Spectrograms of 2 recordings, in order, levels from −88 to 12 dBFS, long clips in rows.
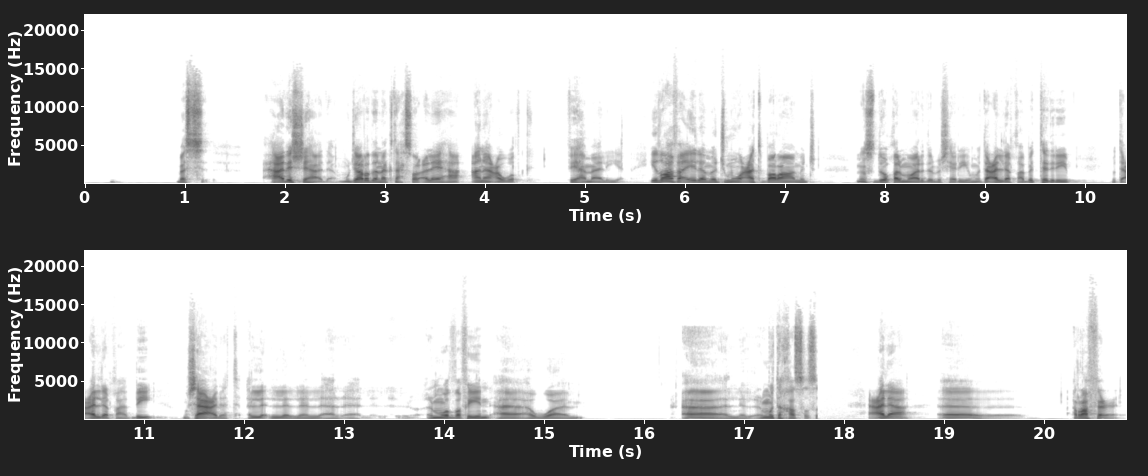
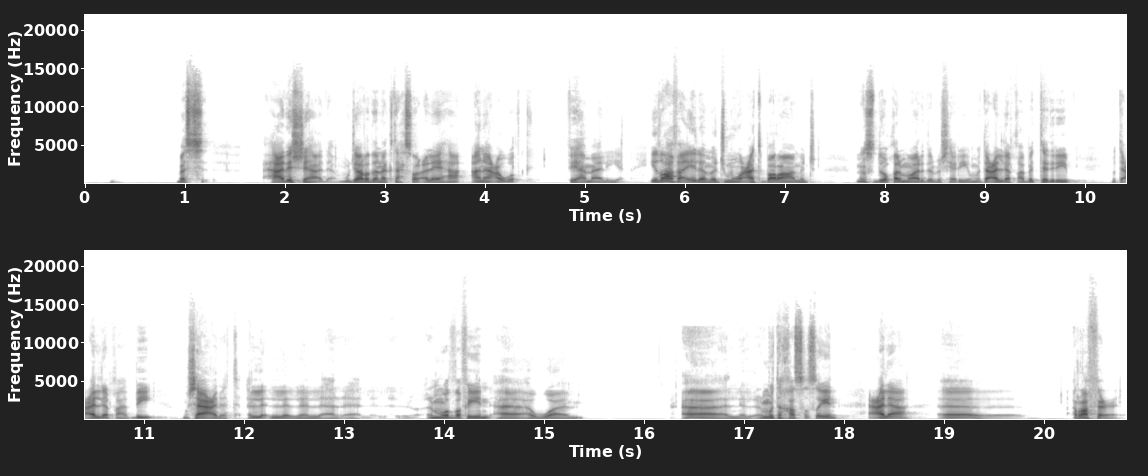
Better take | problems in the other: second | audio cutting out; at 18 s

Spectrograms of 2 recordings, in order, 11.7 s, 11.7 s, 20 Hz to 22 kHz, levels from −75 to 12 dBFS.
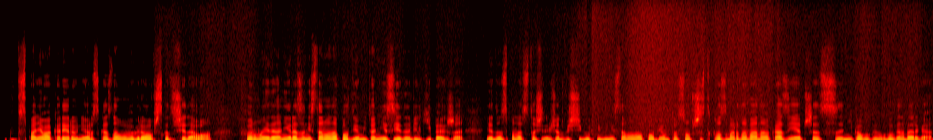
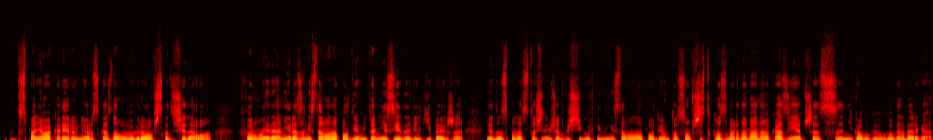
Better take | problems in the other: second | hiss; faint; from 2 s on; 20 dB below the speech

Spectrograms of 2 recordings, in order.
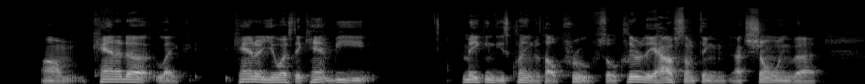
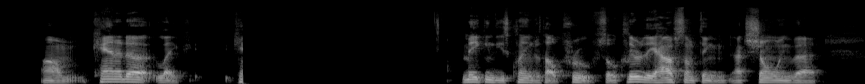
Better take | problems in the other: first | audio cutting out; at 2.5 s for 1.5 s

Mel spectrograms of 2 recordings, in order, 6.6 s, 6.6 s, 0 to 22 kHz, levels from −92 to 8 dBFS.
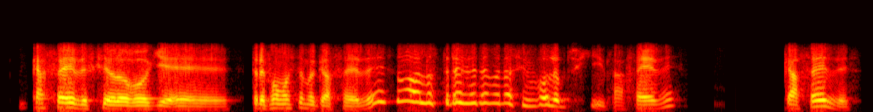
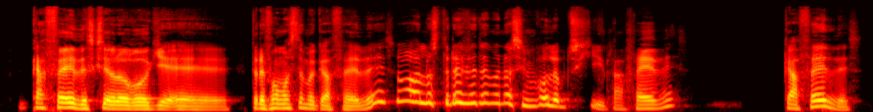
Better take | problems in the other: second | phone-call audio; poor line; nothing above 4 kHz

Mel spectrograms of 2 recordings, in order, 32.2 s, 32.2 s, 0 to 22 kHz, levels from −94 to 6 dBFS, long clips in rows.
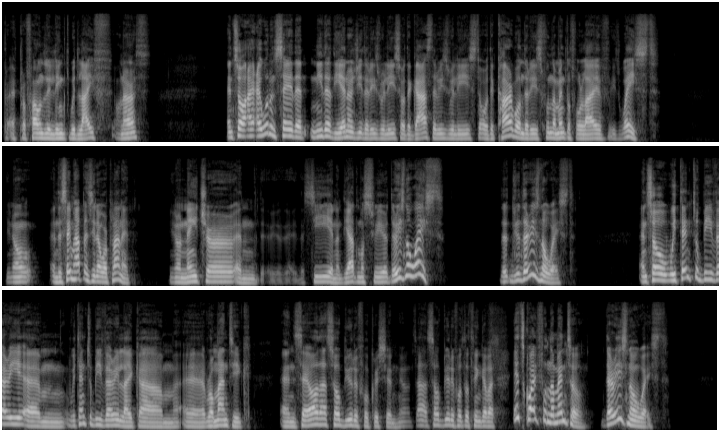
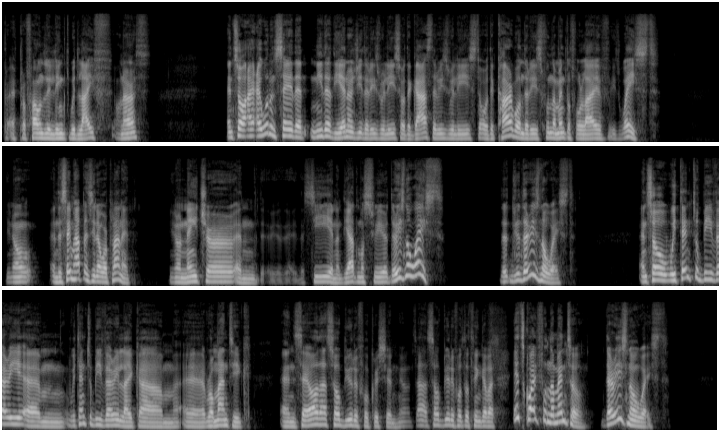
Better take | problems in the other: neither | none

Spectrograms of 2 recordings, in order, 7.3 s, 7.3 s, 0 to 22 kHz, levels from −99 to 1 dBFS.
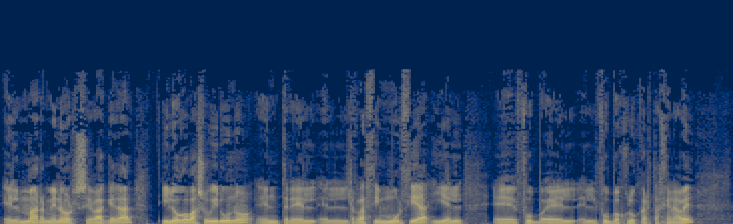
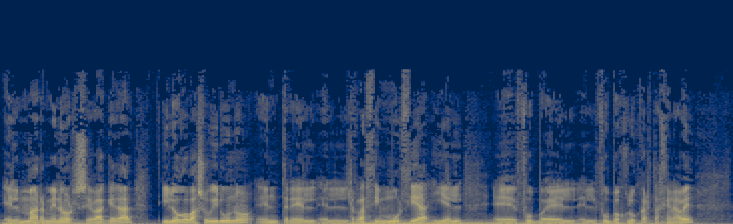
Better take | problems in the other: first | low rumble; faint; throughout; 20 dB below the speech

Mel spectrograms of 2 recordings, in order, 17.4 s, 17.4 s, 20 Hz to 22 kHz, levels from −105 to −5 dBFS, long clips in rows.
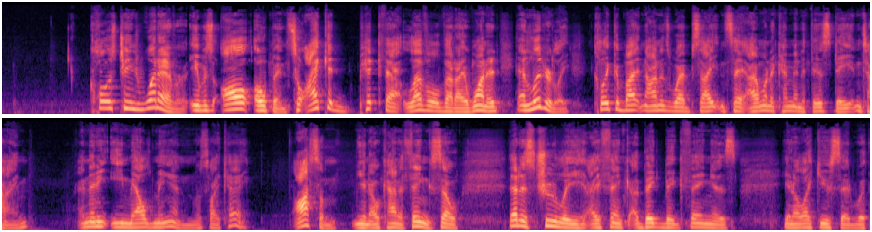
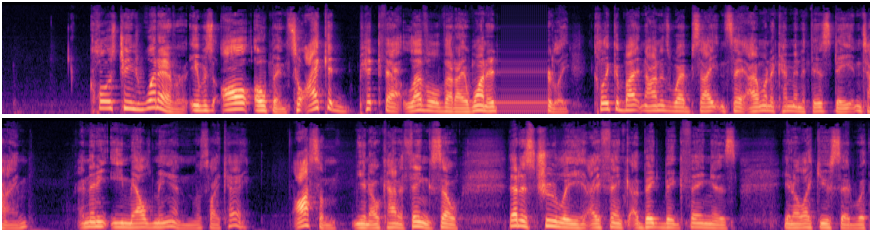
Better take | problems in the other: first | audio freezing; at 5 s

